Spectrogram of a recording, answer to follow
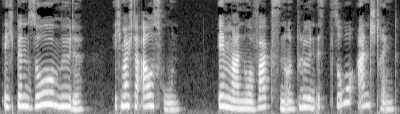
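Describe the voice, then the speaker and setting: A woman voicing a small, weary daisy child in a storybook, speaking softly and gently. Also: on the high side, lively intonation, slow pace, voice pushed up. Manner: soft, weary, hushed. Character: tiny tired young daisy child.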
